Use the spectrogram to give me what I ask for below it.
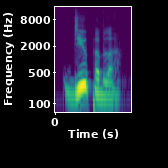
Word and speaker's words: Dupuis: I used to even, I mean, this, I've been around this wine for years and I never can pronounce it. Dupuis. – Oh, that was perfect.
